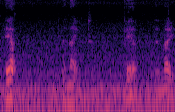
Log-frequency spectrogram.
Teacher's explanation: You'll notice there's no L sound. It's just as if it was spelled H-A-F.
